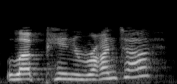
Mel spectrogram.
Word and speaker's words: Lappeenranta: She obtained her bachelor's and master's of science in economics and business administration from, I'm going to butcher this, Lappeenranta University of Technology in Finland, and her MBA from Aalto University.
